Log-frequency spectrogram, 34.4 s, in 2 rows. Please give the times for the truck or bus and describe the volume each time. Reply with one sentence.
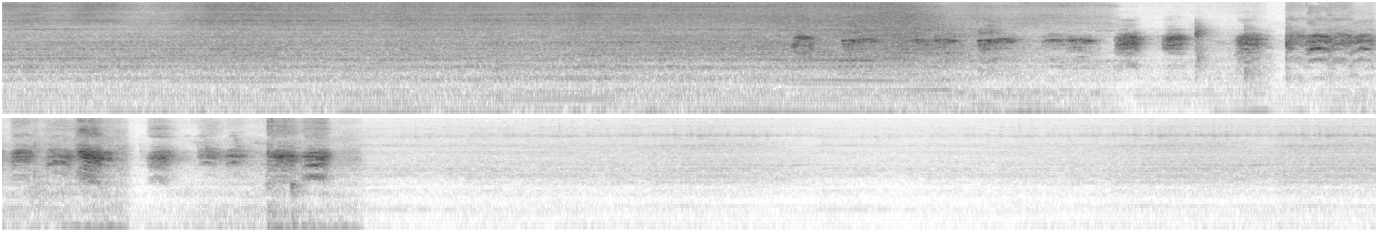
The truck or bus can be heard from 0.0 to 34.3 s, getting quieter.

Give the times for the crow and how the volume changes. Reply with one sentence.
The crow can be heard from 9.8 to 21.3 s, at a steady volume.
